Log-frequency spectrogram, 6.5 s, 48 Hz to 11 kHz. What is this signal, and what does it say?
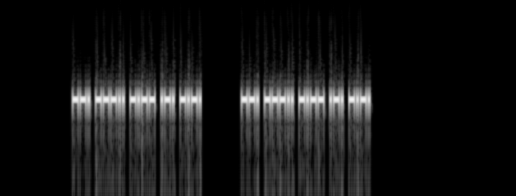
Morse code, heard as a keyed tone, about 50 wpm, 700 Hz. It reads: G8YRC G8YRC
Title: DXCC-100 Call Signs - 5 Characters - Repeated 2x - 50wpm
